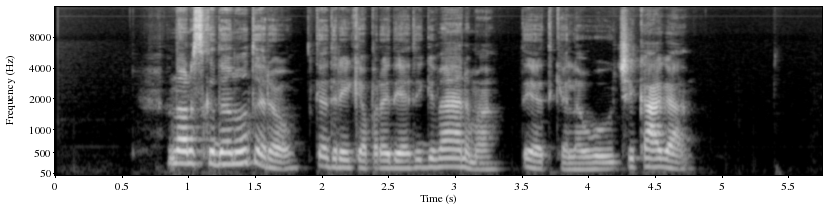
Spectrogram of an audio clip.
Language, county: Lithuanian, Vilnius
